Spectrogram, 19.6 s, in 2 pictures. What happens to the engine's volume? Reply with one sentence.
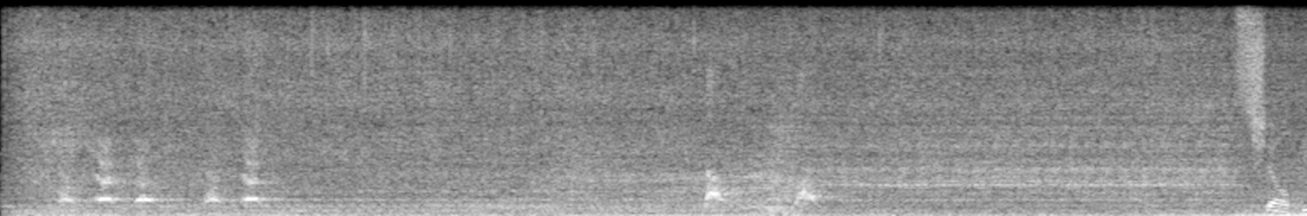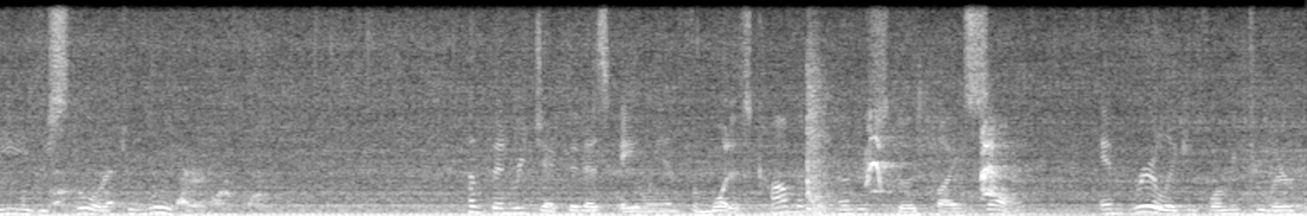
The volume of the engine goes up.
